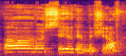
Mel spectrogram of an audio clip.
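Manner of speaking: a gushing overfriendly mimic; imitating Steve. Steve greeting a random customer, high gushing mimic.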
